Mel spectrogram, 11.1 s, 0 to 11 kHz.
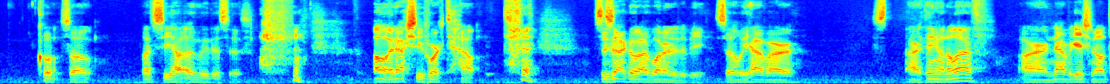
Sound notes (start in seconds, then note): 2.6 laugh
